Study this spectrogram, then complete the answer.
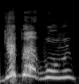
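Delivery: loud, high barked command; angry father. Retold or imitated. Father to mother as he grabs son, angry order. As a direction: imitate a dad yelling her back.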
